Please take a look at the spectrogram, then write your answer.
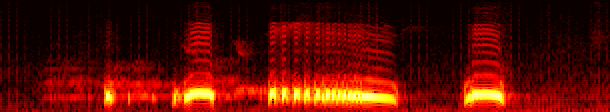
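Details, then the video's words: Spotted dove, giọng thổ sấm style: brief soft notes lead into a hollow coo, then a throbbing drawn-out coo of rapid pulses falling gently in pitch, closed by one rounded coo. "chim cu gáy giọng thổ sấm chuẩn nhất"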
